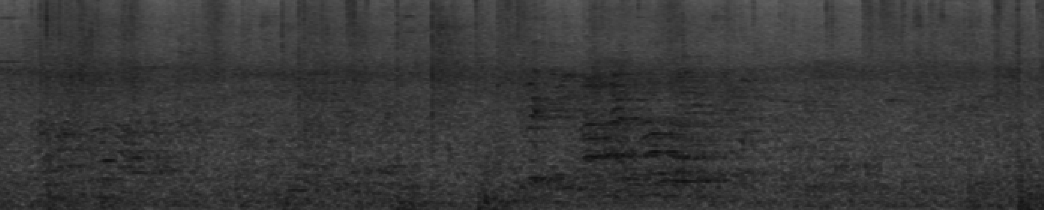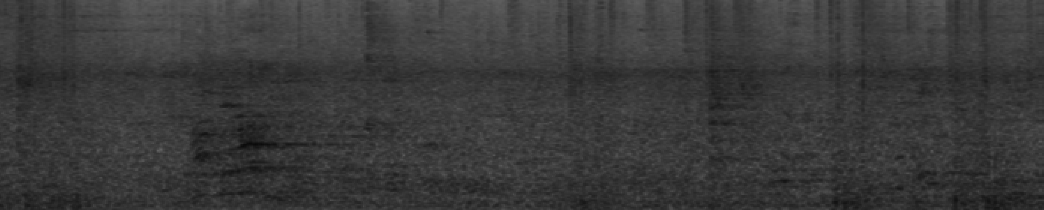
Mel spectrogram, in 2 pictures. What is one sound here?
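A crowd of spectators murmurs and shouts in a large echoing hall.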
